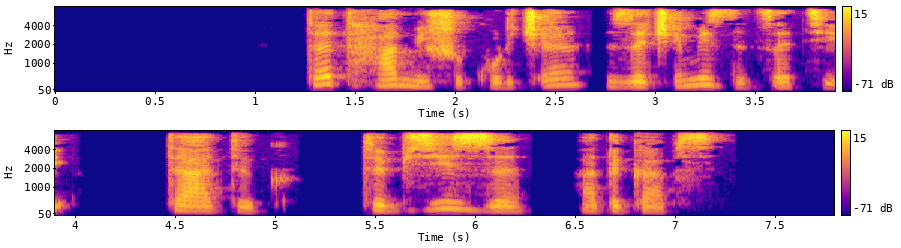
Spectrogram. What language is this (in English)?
Adyghe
